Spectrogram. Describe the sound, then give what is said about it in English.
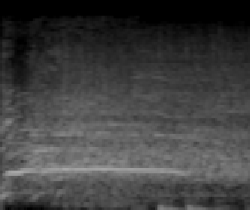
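A live concert audience cheers, with a long, high sustained whoop riding over a broad crowd roar, followed later by a few low thuds as the cheering eases slightly. “I've here elected to play for you the live version of the song, with all of its foot stomping and audience cheering.”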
